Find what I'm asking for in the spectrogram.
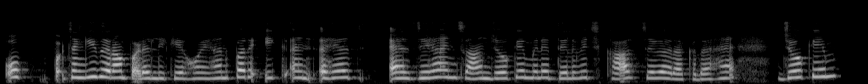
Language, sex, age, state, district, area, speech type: Punjabi, female, 18-30, Punjab, Fatehgarh Sahib, rural, spontaneous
